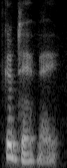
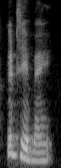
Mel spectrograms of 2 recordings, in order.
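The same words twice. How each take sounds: First: A softer, lower "Good day, mate" with a light Australian twang; mock Aussie greeting. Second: A hint of an Australian accent on "Good day, mate"; lightly put-on Australian accent greeting a fan; mock Aussie greeting. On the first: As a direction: repeat the Australian greeting quietly. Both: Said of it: "I always gotta say that to her".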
